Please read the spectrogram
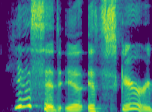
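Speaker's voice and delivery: high, emphatic retort; insistent body's voice. Retold or imitated. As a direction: insist on it as your alarmed body. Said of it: "my body was saying".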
